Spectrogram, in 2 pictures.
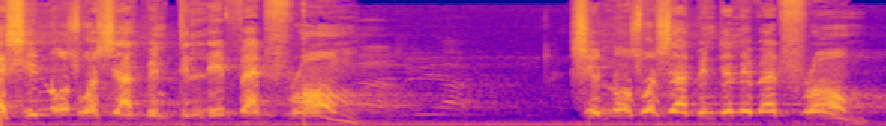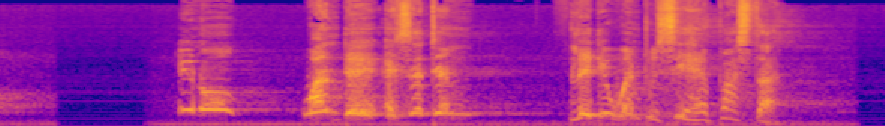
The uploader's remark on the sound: Preached at Loyalty House, Abbey, Dahwenya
